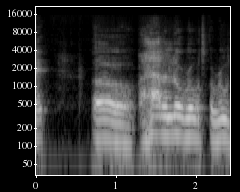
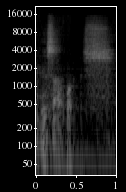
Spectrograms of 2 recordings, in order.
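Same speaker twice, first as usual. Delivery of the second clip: whispered aside; 22 dB quieter than usual. Real, not acted. Repeats answer, dropping to whisper.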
